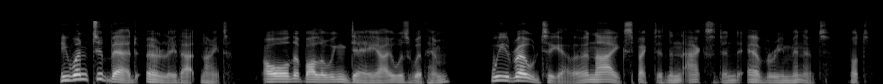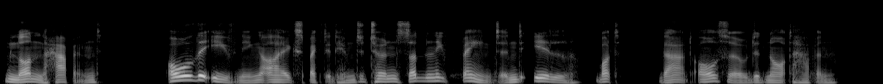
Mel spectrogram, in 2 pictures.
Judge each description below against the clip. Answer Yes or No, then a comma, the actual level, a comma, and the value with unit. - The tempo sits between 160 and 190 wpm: Yes, average, 165 wpm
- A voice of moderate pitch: No, low, 105 Hz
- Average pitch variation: No, wide, 6.1 semitones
